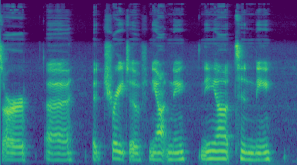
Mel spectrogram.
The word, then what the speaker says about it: neoteny: Neoteny. I have to pronounce my T's. I always leave them out. It's neoteny.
